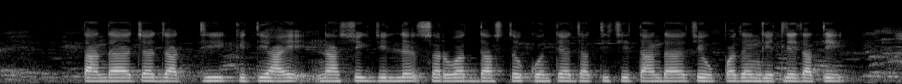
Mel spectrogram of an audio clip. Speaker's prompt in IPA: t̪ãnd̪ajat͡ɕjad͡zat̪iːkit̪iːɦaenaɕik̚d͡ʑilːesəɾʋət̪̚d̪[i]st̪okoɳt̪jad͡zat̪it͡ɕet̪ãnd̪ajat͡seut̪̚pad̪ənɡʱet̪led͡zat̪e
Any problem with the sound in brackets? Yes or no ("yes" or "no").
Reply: yes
